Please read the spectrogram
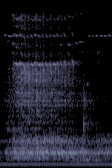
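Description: Solo viola played with a soft, airy, grainy bow sound that has little clear pitch. It swells in about a quarter second in and fades away before the end.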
